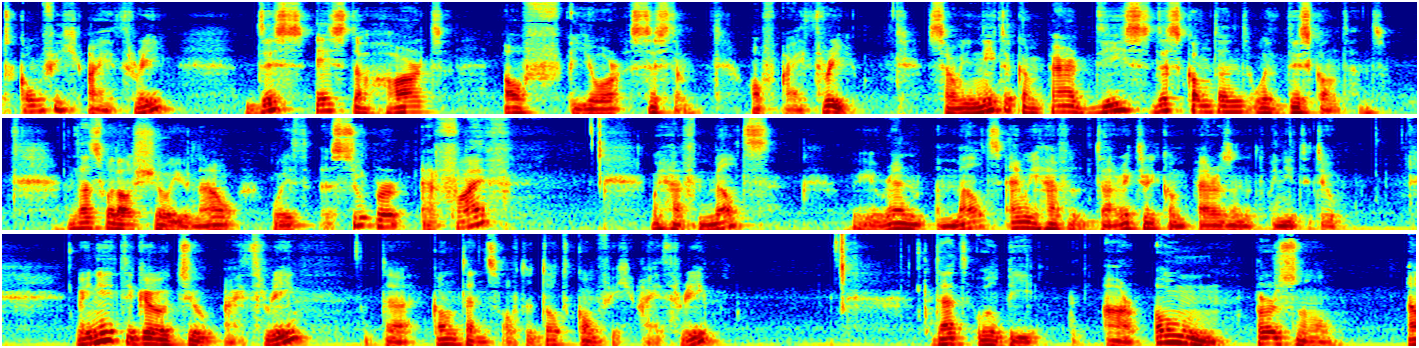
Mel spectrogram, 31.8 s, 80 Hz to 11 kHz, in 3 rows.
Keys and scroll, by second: 13.9 super+F5.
